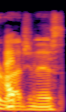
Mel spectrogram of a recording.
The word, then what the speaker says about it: erogenous: Is that how you pronounce that? I've literally never known. – It is erogenous.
